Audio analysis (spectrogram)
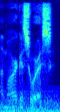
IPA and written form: əˌmɑːrɡəˈsɔːrəs (Amargasaurus)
